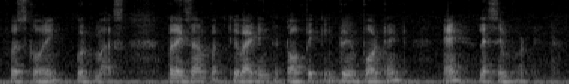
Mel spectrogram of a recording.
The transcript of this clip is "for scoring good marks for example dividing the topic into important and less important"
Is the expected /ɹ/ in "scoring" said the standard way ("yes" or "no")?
no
